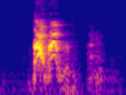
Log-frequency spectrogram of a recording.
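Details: Chihuahua indoors giving one sharp, high double-peaked bark followed by a softer, shorter yap, right after a person asks a question.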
